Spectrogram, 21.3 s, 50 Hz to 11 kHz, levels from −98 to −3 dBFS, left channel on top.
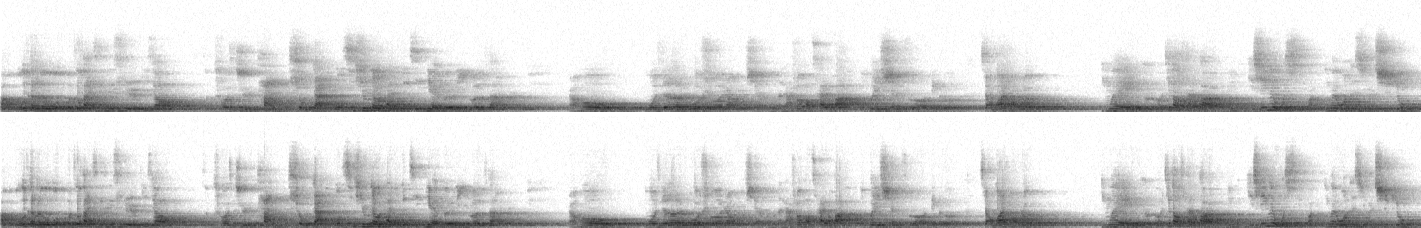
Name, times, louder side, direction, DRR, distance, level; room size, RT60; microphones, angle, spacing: voice 1, 0.0-2.6 3.1-7.7 8.5-9.2 9.6-14.3 14.8-15.5 16.5-21.1, right 1 dB, 75° right, -3 dB, 2.6 m, -27 dB
20.0 x 14.5 x 2.6 m, 3.0 s
head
